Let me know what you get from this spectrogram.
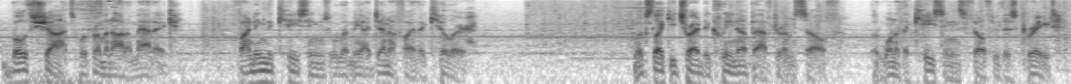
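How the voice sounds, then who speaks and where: An actor playing a grim, stern vigilante detective in a video game, speaking in a low gravelly growl with clipped, deadpan, analytical delivery. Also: male voice, moderate pace, music in the background. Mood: grim, focused.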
